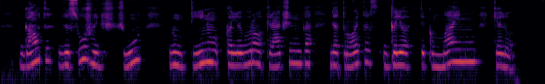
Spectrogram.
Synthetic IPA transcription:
ɡɐʊt̪ʲʋʲɪsuːʒɐɪkʃʲt͡ʃʲuː | ɾʊŋʲkt̪ʲiːnʲuːkɐlʲɪbɾoːkɾʲæːpʲʃʲɪnʲɪŋkɑ | d̪ʲɛt̪ɾoːɪt̪ɐsɡɐlʲeːjoːt̪ʲɪkmɐɪnuː | kʲɛlʲʊ

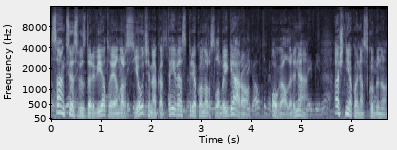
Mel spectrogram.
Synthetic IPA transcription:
sɑˑŋkt̪sʲɪjoːsʋʲɪzd̪ɐɾʋʲiɛt̪oːjɛnoːɾsjɛʊt͡ʃʲɛmʲɛkɐt̪ːɐɪʋʲɛspʲɾʲiɛkoːnoːɾslˠɐbɐɪɡʲæːɾoːoːɡɐlˠɪɾnʲɛ | ɐʃnʲiɛkoːnʲɛskʊbʲɪnʊ

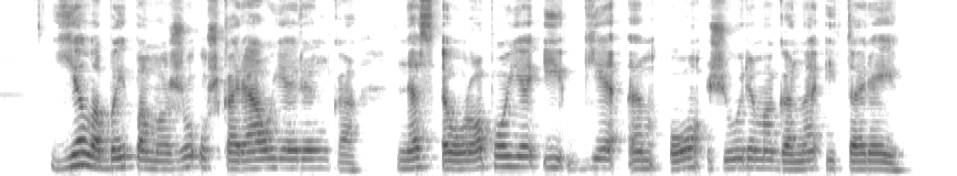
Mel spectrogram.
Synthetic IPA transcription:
jiɛlˠɐbɐɪpɐmɐʒʊʔʊʃkɐɾʲæˑʊjɛɾʲɪŋkɑː | nʲɛsɛʊɾɔpoːjɛʔiːɡʲeːɛmoːʒʲuːɾʲɪmɐɡɐnɐʔiːt̪ɐɾʲɛɪ

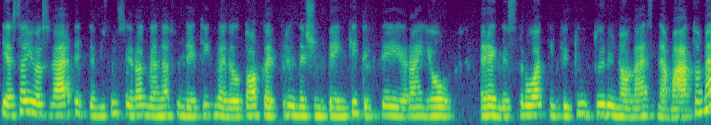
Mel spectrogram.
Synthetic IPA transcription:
t̪ʲiɛsɐjuɔsʋʲɛɾʲt̪ʲɪnt̪ʲɪʋʲɪsʊsiːɾɐɡʲiɛnɐsʊd̪ʲeɛt̪ʲiːŋɡɐd̪ʲeːlˠt̪oːkɐt̪t̪ʲɾʲɪzʲd̪ʲɛʃʲɪmpʲɛŋʲkʲɪt̪ʲɪkt̪ɐɪiːɾɐjɛʊ | ɾʲɛɡʲɪst̪ɾuɔt̪ʲiːkʲɪt̪uːt̪ʊɾʲɪnʲuoːmʲɛsnʲɛmɑːt̪oːmʲɛ

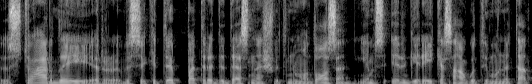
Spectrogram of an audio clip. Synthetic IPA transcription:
sʲt̪ʲʊɑrd̪ɐɪɪ̰ɾʋʲɪsʲɪkʲɪt̪ʲɪpɑːt̪ʲɪɾʲɛd̪ʲɪd̪ʲæsʲnʲɛʃʲʋʲɪt̪ʲɪnʲɪmoːd̪oːzʲɛ̰jiɛmsɪɾʲɡʲɪɾʲʔɛ̰ɪkʲɛsɐʊɡoːt̪ʲɪɪmʊnʲɪt̪ʲæt̪

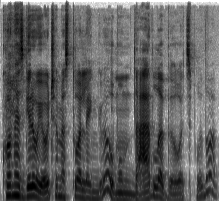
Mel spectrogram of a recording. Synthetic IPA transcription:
kuɔmʲɛs̬ɡʲɛɾʲɛʊjɛʊt͡ʃʲɛmʲɛst̪uɔlʲɛŋɡʋʲɛʊmʊmd̪ɐrlˠɐbʲɛʊɐt̪ʲsʲɪ̥pɐʊd̪oːj

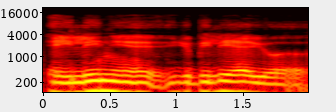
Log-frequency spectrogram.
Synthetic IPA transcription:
ɛɪlʲɪnʲɪ | jʊbʲɪlʲeːjʊ

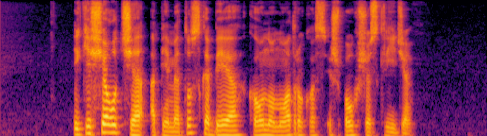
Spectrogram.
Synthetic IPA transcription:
ɪkʲɪʃʲoːlˠt͡ʃʲɛʔɐ̰pʲiɛmʲɛt̪ʊskɐbʲeːjoːkɒʊnoːnuɔt̪ɾɒʊkoːsɪʃpɒʊkʃʲt͡ʃʲoːskɾʲiːd͡ʒʲo̰ː

